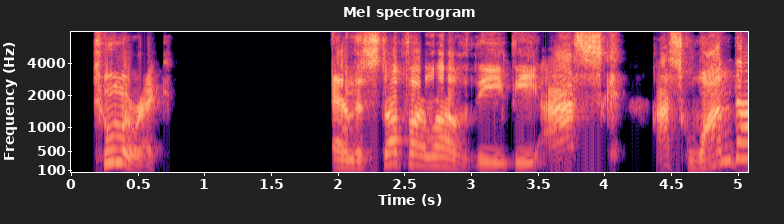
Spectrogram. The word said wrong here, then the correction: ashwagandha: Am I saying that right? Yeah, the ashwagandha really?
